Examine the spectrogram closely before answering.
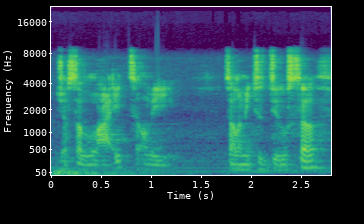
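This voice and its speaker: The speaker goes at a fairly quick pace with a non-native accent. Room echo is audible, and there is noticeable background noise. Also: man. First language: not English. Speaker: gaming youtuber. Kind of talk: let's play commentary. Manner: halting.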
